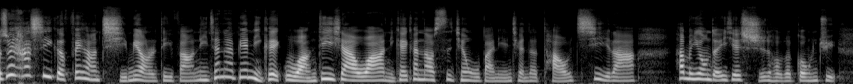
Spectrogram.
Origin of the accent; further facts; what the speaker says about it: central Taiwan, Taiwan; 其实我是中部人嘛，我妈妈是台中人，我外公外婆是鹿港人，我爸爸是彰化人，我，我，我完全就是个中部人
